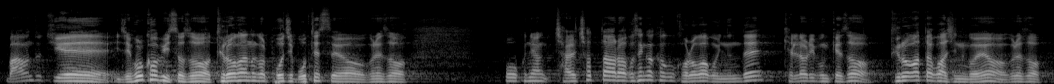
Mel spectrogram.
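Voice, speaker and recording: A man's voice: fairly high pitch, a little fast. A man in his thirties, a golfer, telling an anecdote unscripted and a bit hesitantly in an onstage interview. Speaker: award-winning golfer giving acceptance interview. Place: large banquet hall stage. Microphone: handheld microphone. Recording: long hall reverb.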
